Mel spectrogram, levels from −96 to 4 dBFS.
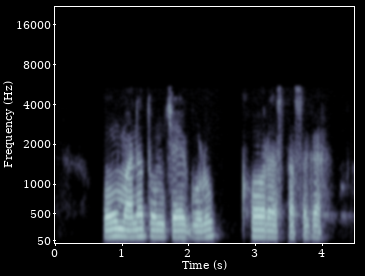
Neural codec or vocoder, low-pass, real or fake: none; 5.4 kHz; real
